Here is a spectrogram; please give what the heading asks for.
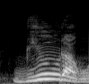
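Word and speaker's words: μ: 글자에 이 표시가 우리가 영어로 하면은 MU, 뮤라고 우리가 발음을 하게 됩니다.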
